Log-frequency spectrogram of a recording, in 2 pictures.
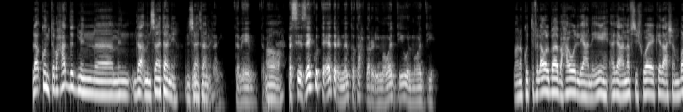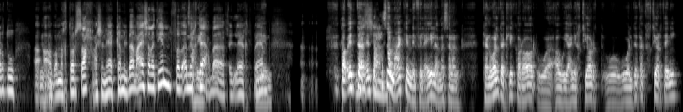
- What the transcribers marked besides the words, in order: other background noise
- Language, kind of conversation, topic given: Arabic, podcast, إيه دور العيلة في قراراتك الكبيرة؟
